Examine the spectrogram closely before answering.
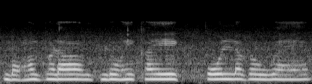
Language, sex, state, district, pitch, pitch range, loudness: Hindi, female, Chhattisgarh, Raipur, 235 Hz, 230-240 Hz, -14 LUFS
